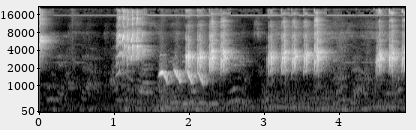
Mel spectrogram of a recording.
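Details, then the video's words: {'caption': 'White-rumped shama opening with a high sharp note, then a run of quick downslurred whistles followed by buzzy chattering phrases repeated after short pauses.'} "SUARA INDAH BURUNG MURAI GACORRRRR!!!"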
